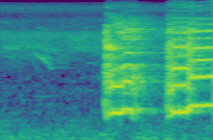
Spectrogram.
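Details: Two loud, hoarse bursts from a village chicken, the second cut off as it rings out, after a quiet, faintly noisy lead-in.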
